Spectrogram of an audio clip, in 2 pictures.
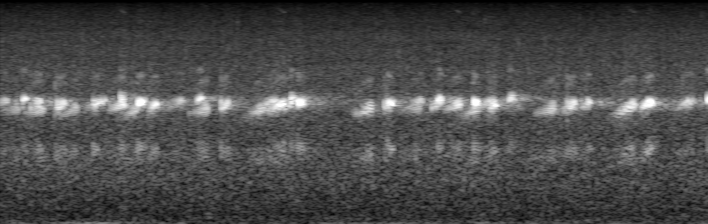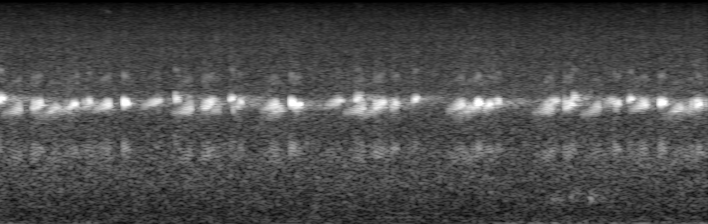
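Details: A continuous breeding-season frog chorus at Clearwater Commons: many high, pulsing trills overlap steadily throughout, with a softer lower tone running underneath.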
